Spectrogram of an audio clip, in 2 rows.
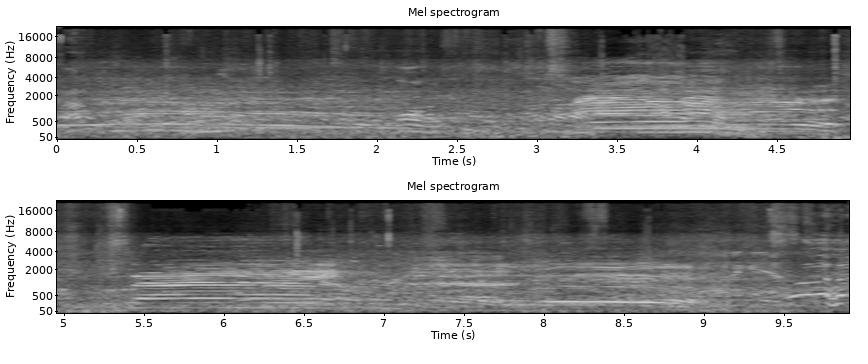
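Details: Sahiwal bull calves at a cattle market in Sylhet, Bangladesh, 29 June 2024: several loud, drawn-out harmonic moos overlapping one another, rising and falling, with background market noise.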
